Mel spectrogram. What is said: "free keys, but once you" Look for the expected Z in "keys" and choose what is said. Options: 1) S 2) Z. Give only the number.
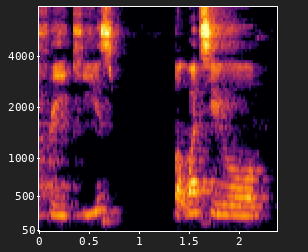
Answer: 2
